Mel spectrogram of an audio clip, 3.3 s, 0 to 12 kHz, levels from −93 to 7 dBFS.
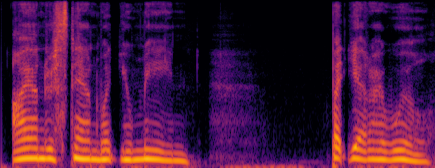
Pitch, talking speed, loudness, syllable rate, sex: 170 Hz, 165 wpm, -17 LUFS, 5.3 syllables/s, female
